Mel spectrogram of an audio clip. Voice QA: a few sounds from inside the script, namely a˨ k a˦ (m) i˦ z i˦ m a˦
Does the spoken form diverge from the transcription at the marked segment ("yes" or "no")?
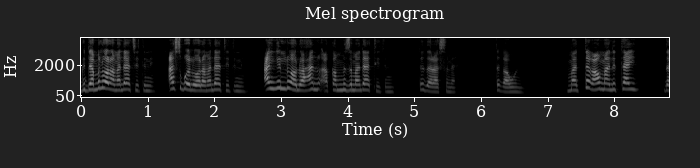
no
